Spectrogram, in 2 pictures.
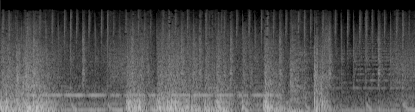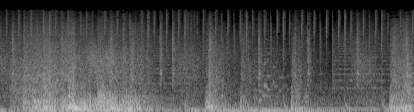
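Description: Shooting in the space arcade video game Nova Drift: a dense, continuous barrage of rapid blasts, crashes and booms, loud and close, with little let-up across the stretch.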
